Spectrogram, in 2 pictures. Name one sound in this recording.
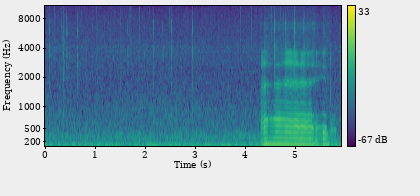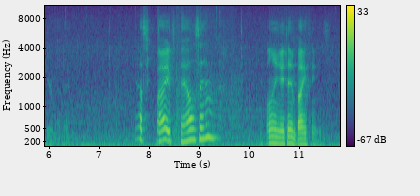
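Soft interface clicks tick as a menu selection moves.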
